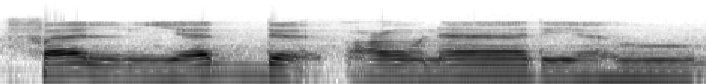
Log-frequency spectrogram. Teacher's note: Dal mati di sini kita baca dengan cara menekan, kemudian sedikit memantul, sehingga dal mati di sini sangat jelas dibacanya. · Huruf dal mati di sini kita baca dengan cara memantul, tapi dengan pantulan tipis, karena ini adalah hukum bacaan qalqalah sughra.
